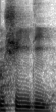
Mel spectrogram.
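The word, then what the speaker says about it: Jamshidi: Und auch mein Nachname Yam Yamshidi. Also Yam und dann Shi und dann Di. So spricht man meinen Namen aus.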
